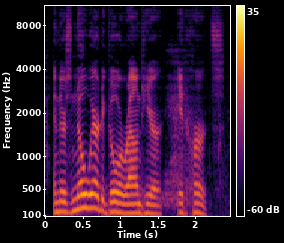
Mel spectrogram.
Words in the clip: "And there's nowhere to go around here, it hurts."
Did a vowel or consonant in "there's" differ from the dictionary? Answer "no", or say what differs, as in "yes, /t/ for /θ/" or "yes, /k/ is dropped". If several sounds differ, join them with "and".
no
